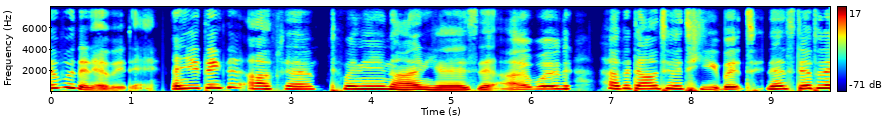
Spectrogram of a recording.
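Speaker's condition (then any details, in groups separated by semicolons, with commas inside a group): Cerebral palsy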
